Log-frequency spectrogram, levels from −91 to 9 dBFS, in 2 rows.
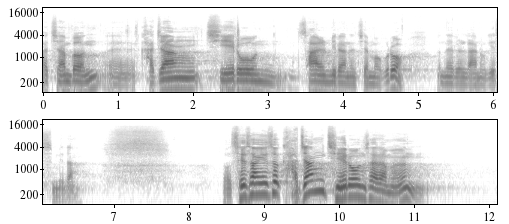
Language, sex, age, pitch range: Korean, male, 50-69, 130-190 Hz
